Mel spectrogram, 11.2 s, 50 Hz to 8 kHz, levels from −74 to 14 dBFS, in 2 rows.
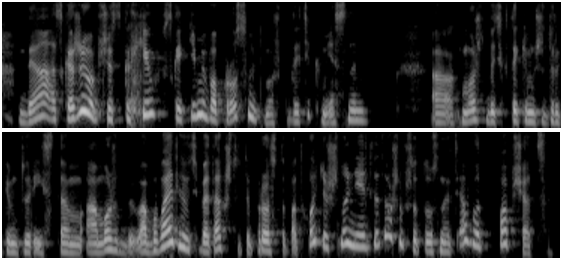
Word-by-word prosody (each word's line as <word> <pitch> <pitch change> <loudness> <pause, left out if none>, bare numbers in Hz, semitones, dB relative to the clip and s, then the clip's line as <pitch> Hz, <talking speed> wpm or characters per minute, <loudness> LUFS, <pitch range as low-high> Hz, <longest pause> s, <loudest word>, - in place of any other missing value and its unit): да? 180 +11 +1
А - - +1
скажи 210 - +8
вообще, 245 -8 +3
с 195 - -9
каким 290 +8 +3
с 295 - -14
какими 245 +8 +3
вопросами 220 +5 0
ты - - -16
можешь 145 0 -10
подойти 165 0 -8
к - - -24
местным, 180 +3 -4 0.6
а, 155 0 -3
к - - -22
может 185 +3 -1
быть, 165 0 -2
к - - -24
таким 165 -2 0
же 155 - -9
другим 155 -2 -3
туристам, 150 -2 -3
а 150 - +2
мож 195 +4 +2
Б 150 -2 -3
а 165 - +5
бывает 265 - +4
ли 240 - +4
у - - -1
тебя 165 -4 0
так, 205 +1 0
что - - -11
ты - - -6
просто 180 -1 -1
подходишь, 285 -5 -3
ну, 305 - 0
не 255 -5 +4
для 240 - -5
того, 455 -2 -1
чтоб 310 - -4
что-то 180 -2 -4
узнать, 165 - -4
а - - +1
вот 260 -5 -2
пообщаться? 295 +1 -3
190 Hz, 245 wpm, -24 LUFS, 165-255 Hz, 0.6 s, скажи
